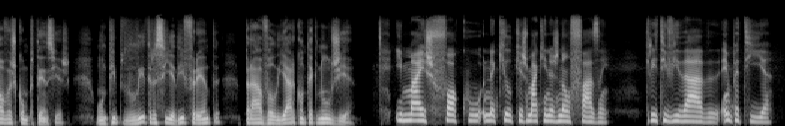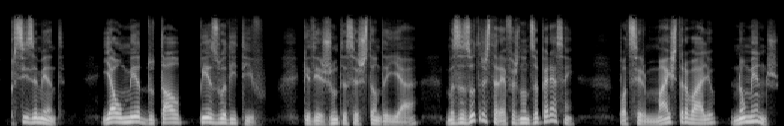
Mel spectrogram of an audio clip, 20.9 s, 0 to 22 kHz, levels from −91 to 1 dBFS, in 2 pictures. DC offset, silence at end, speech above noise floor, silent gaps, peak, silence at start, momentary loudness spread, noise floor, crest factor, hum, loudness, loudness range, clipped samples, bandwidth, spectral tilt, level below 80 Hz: under 0.1%; 0.1 s; 42 dB; 10.47-10.54 s; -4 dBFS; 0 s; 12 LU; -66 dBFS; 20 dB; none; -25 LUFS; 3 LU; under 0.1%; 13.5 kHz; -4.5 dB/octave; -56 dBFS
